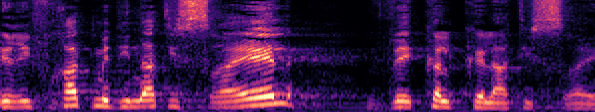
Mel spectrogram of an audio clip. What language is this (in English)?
Hebrew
